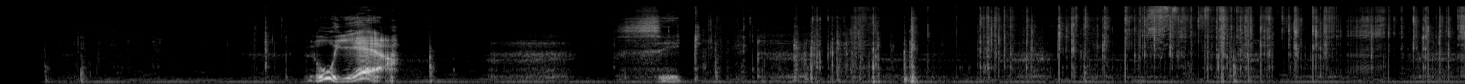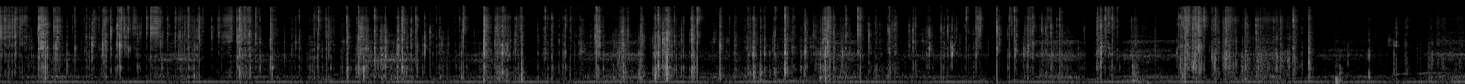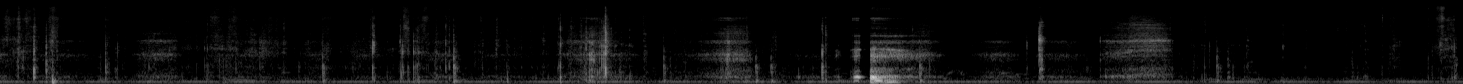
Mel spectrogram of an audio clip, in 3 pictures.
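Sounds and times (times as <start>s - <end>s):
foil wrapper tearing and crinkling: 7.4s - 27.8s.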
